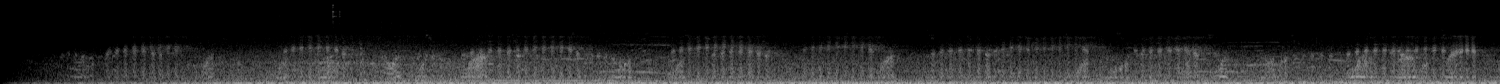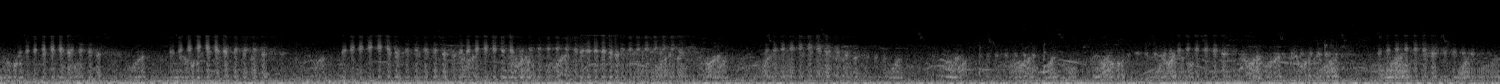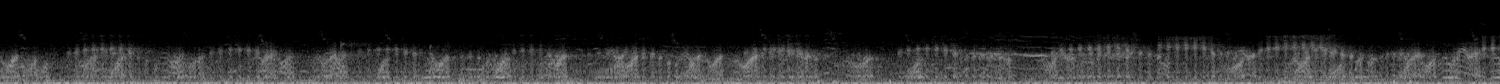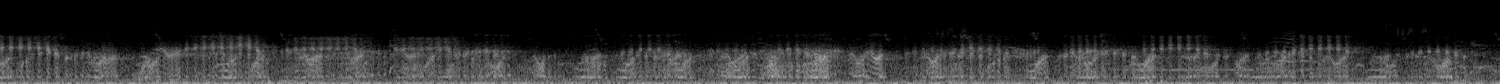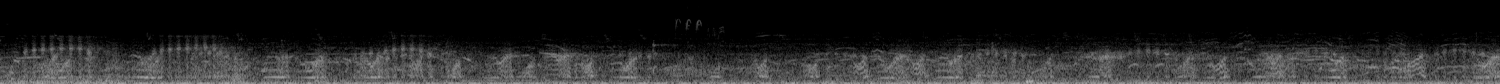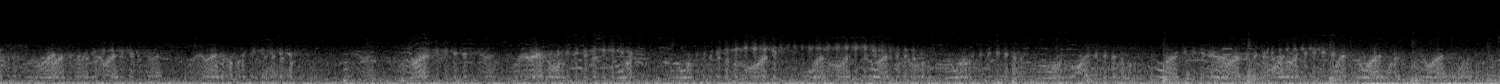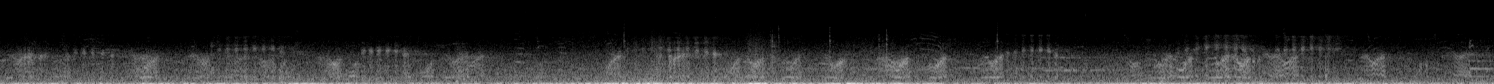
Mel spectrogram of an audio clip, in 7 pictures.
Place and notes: Poznan, Strzeszyn Grecki neighborhood, Homera Street - frogs and soccer match
forgs in artificial pond near a school. kids having a break between classes. some construction nearby. (sony d50)
Poznań, Poland, April 2018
